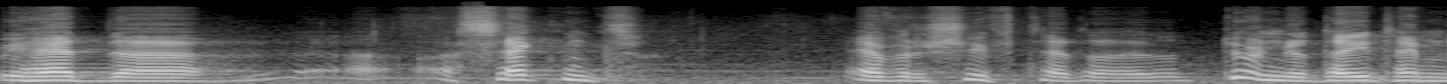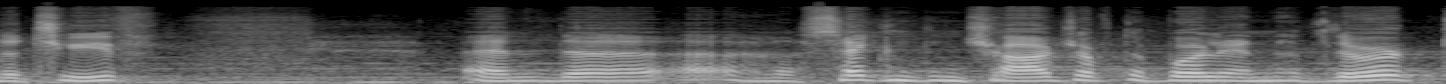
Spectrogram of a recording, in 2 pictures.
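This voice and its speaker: Over music in the background, a man speaks at a fairly slow pace with long, frequent pauses. His pitch is high and his intonation fairly even. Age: 80s+. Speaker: retired stationary engineer. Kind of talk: interview recollection.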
